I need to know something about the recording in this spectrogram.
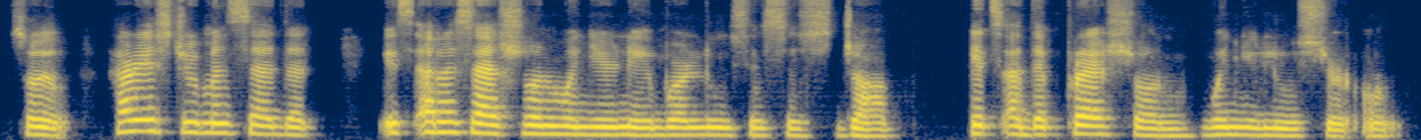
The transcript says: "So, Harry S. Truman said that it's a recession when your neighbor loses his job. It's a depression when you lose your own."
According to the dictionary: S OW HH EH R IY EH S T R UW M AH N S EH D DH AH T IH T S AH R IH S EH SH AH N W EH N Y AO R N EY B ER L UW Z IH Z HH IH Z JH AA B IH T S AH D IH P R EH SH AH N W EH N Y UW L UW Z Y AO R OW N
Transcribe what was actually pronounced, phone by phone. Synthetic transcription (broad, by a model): S OW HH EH R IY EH S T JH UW M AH N S EH D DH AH T IH T S AH R IH S EH SH AH N W EH N Y AO R N EY B ER L UW S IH S HH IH S JH AA B IH T S AH D IH P R EH SH AH N W EH N Y UW L UW S Y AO R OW N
